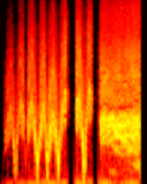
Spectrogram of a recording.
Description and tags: incoming scratch
scratch
**USE MY SAMPLES FREELY BUT
fade, scratch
